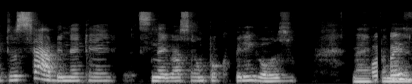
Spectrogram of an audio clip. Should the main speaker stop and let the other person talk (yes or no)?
yes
